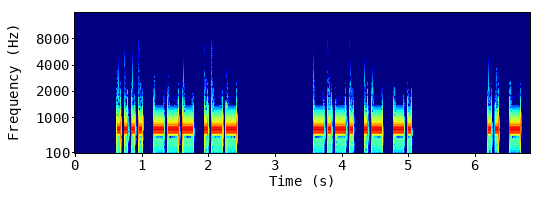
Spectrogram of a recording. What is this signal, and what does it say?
Morse code, heard as a keyed tone, about 22 wpm, 700 Hz. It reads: HOW CAN IT
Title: 3x Word-Spacing - Sentences from Top 100 Words - 22wpm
